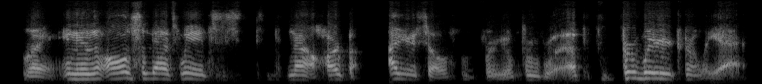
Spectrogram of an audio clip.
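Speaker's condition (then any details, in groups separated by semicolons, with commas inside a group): Mild cerebral palsy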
